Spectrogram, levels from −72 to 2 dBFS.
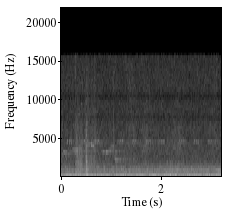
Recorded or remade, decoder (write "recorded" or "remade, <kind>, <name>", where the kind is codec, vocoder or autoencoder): recorded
